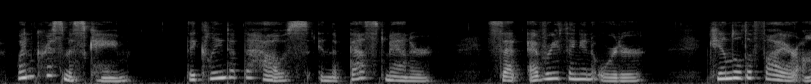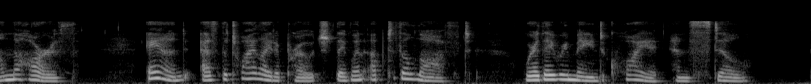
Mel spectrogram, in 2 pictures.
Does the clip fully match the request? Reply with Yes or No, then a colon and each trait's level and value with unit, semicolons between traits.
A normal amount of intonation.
No: wide, 7.0 semitones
